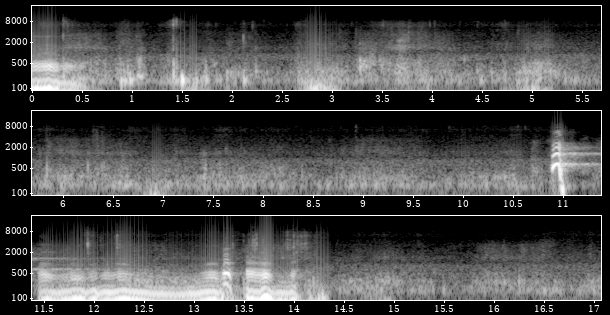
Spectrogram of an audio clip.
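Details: Wolf held in a noose snare trap while wild wolves are caught for releasing, attacking; scattered low thumps and rustles, then a sharp bark followed by a rough, snarling growl lasting several seconds.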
